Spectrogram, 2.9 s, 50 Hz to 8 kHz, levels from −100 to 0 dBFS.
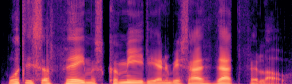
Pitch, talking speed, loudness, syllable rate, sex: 115 Hz, 165 wpm, -19 LUFS, 5.1 syllables/s, male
